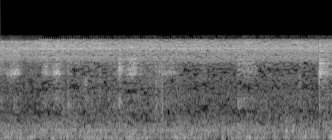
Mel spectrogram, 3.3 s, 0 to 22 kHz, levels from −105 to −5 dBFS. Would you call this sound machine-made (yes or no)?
no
